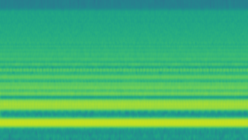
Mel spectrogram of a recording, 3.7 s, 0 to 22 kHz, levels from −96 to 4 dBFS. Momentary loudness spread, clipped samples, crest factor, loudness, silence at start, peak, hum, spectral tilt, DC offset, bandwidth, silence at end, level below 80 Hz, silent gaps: 0 LU; 20%; 2 dB; -2 LUFS; 0 s; 0 dBFS; none; 1 dB/octave; under 0.1%; over 20 kHz; 0 s; -46 dBFS; none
